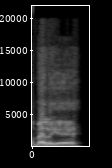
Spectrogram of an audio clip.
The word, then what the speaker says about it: Meslier: So obviously the elephant in the room is Meslier Silent S.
